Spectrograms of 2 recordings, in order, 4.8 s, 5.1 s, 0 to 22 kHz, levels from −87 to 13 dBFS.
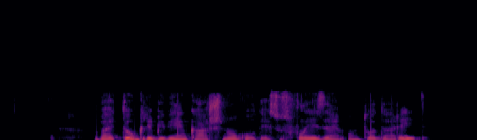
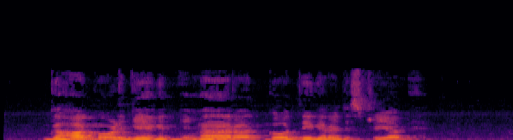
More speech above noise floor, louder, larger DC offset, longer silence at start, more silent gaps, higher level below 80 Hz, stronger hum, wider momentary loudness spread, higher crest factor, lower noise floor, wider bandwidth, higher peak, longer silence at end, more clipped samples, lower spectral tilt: about the same, 37 dB vs 37 dB; second, -45 LUFS vs -24 LUFS; neither; first, 0.95 s vs 0.45 s; neither; second, -80 dBFS vs -60 dBFS; neither; about the same, 9 LU vs 11 LU; about the same, 20 dB vs 18 dB; first, -81 dBFS vs -60 dBFS; second, 7.6 kHz vs 11 kHz; second, -26 dBFS vs -6 dBFS; second, 0.65 s vs 0.95 s; neither; second, -5.5 dB/octave vs -7.5 dB/octave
